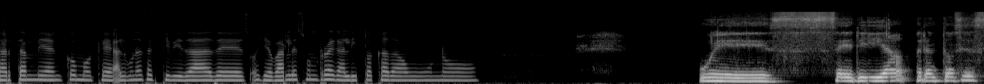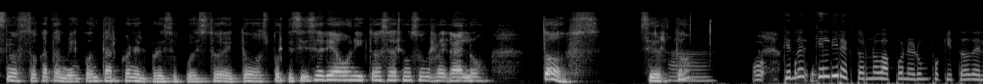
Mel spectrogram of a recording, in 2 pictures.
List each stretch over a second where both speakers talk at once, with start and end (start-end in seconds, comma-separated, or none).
none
